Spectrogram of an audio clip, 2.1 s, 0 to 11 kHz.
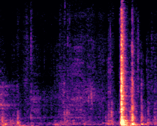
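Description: Quiet handling, then one sharp plastic click about one and a half seconds in, followed by a couple of fainter ticks: hands taking hold of the Honda Pioneer 700's plastic air filter housing and intake hose.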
